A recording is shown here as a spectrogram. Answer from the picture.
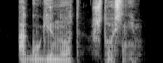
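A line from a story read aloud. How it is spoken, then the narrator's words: Whispered. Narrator (Russian): прибавила шепотом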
